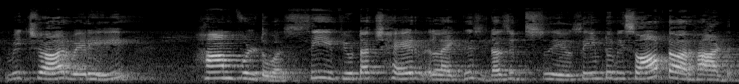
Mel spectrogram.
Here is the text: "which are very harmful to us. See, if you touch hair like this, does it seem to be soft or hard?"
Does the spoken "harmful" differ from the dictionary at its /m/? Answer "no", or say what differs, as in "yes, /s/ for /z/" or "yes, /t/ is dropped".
no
